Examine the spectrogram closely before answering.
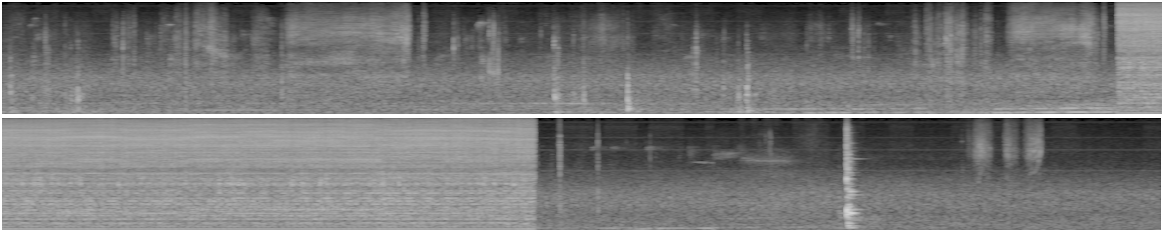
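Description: Bench belt sander running steadily for about six seconds, starting and stopping abruptly, while a round steel knife-handle piece is held against the belt. Before it, light clicks and scraping of steel parts being handled; a single sharp click comes near the end.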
